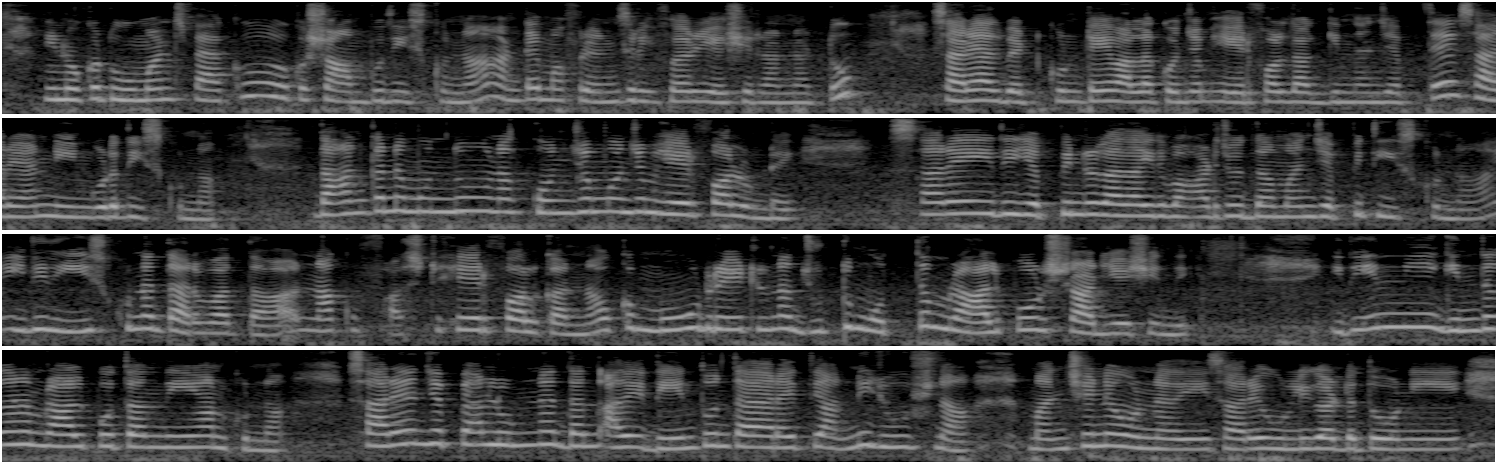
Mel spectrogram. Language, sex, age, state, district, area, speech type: Telugu, female, 18-30, Telangana, Peddapalli, urban, spontaneous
